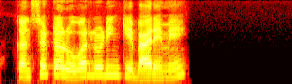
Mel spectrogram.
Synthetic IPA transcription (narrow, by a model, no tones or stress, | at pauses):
kə̃nsək̚ʈɔːɾoːʋəɾloːɖɪ̃ŋɡkebaːɾemẽ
